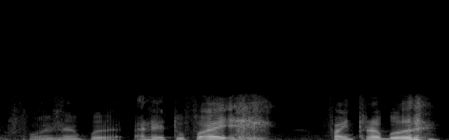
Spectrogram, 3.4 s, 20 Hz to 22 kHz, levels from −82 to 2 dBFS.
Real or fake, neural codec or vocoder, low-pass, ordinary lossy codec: real; none; 7.2 kHz; Opus, 32 kbps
